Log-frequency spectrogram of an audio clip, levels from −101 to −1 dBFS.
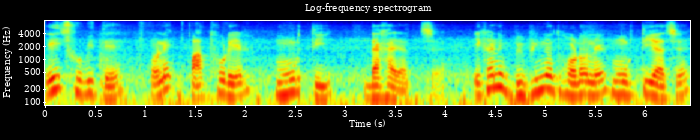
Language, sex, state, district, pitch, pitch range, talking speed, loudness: Bengali, male, West Bengal, North 24 Parganas, 140 Hz, 120-160 Hz, 120 wpm, -19 LUFS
